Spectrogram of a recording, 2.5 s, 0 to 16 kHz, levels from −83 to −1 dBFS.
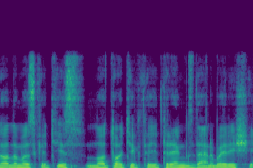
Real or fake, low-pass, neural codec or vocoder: real; 10.8 kHz; none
